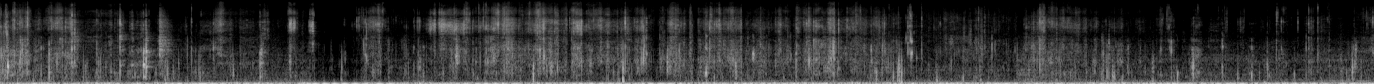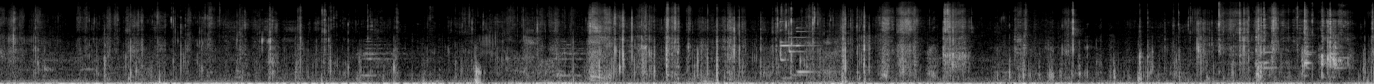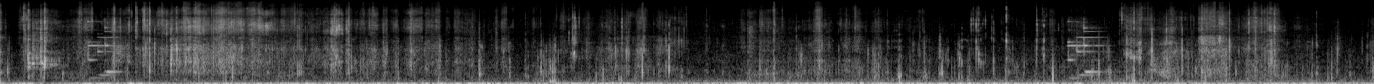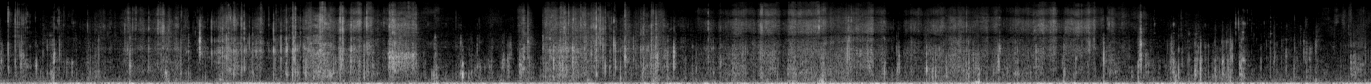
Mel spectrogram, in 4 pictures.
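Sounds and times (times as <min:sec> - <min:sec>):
person chewing food: 0:52.1 - 0:54.9.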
